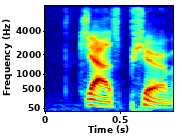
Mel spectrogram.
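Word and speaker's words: Djas Puhr: So it's D J A S. – Okay. – Jazz. I'm guessing it's a silent D. And P-U-H-R. Jazz Pure. That's what I'm going with.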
